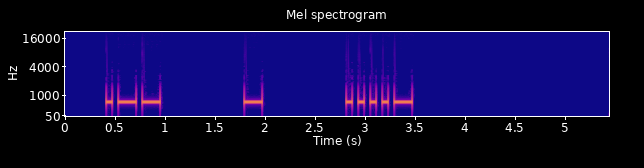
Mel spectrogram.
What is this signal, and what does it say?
Morse code, heard as a keyed tone, about 20 wpm, 700 Hz. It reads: W T 4
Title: 114 Lesson 19e - Letter w - Three Characters 20wpm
